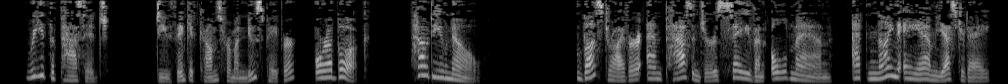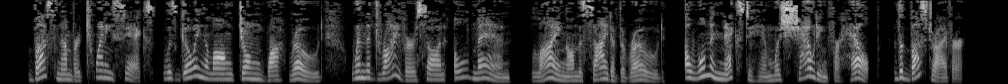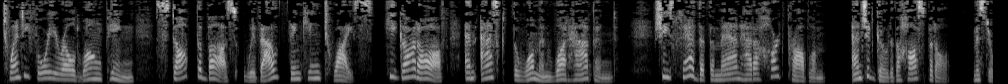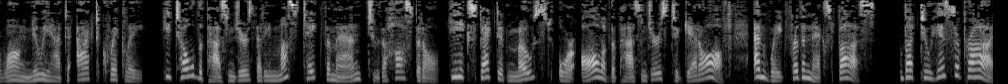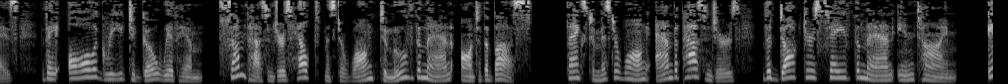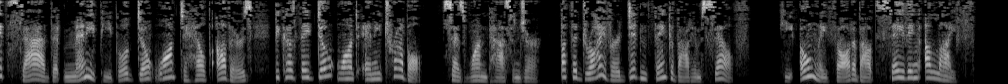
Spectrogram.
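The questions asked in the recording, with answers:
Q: Do you think it comes from a newspaper or a book?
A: A newspaper: it has a headline and reports a recent event ("yesterday") with quotes.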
